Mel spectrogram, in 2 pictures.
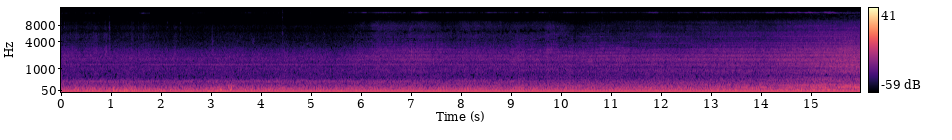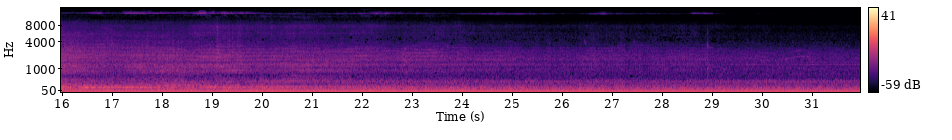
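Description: A large agricultural crop-spraying drone flying its spraying pass: a propeller hum that swells to its loudest about halfway through and then fades as it passes and moves away, over a steady low rumble.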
